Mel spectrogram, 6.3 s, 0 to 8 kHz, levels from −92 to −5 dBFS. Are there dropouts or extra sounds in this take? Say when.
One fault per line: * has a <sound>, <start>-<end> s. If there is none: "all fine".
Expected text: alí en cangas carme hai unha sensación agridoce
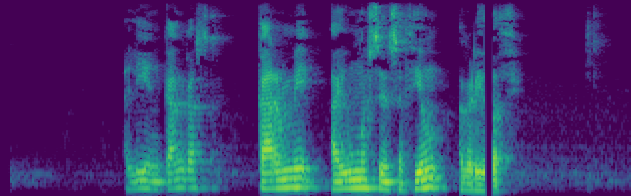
* has a dropout, 4.8-4.9 s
